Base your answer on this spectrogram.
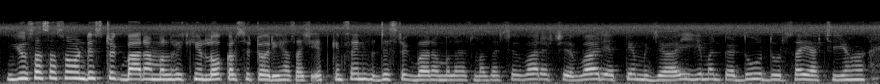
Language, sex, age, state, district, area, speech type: Kashmiri, female, 18-30, Jammu and Kashmir, Baramulla, rural, spontaneous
